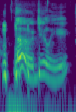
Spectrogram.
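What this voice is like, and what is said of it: Jealous sitcom character impression. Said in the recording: “good Jealous Rachel impression”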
